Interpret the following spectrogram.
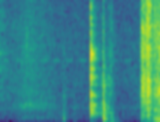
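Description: A faint rustle, then a few quick sharp clicks about a second in, as plastic model tank track links and their plastic bag are handled and set down on the work mat.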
